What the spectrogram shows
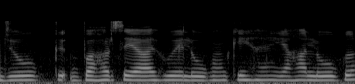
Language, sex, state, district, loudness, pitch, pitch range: Hindi, male, Bihar, Purnia, -35 LUFS, 195 Hz, 195-200 Hz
